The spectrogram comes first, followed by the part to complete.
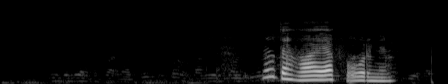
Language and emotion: Russian, sad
